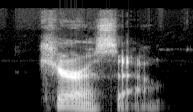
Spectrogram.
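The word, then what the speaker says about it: Curaçao: well, it's nice when I have the thing in front of me now that says pronounced curacao.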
